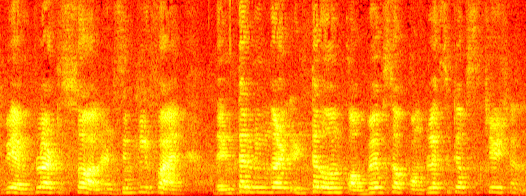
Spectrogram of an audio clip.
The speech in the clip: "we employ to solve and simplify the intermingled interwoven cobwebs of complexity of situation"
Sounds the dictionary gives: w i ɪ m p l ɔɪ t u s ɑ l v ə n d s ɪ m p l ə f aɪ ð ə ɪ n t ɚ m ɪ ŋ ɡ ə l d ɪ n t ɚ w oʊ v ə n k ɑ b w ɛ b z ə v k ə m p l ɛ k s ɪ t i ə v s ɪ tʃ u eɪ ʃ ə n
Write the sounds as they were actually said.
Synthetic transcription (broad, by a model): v i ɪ m p l ɔɪ t u s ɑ l ə n d s ɪ m p l ə f aɪ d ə ɪ n t ɚ m ɪ ŋ ɡ ə l d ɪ n t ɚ oʊ n k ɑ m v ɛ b s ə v k ə m p l ɛ k s ɪ t i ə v s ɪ tʃ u eɪ ʃ ə n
